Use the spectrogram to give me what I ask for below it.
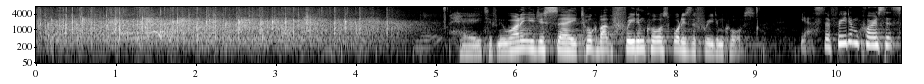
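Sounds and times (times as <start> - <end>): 
crowd clapping: 0.0 - 5.0
speech: 5.3 - 10.8.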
